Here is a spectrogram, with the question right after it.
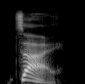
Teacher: That's a 4th tone. It's sharp, it falls from high to low.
